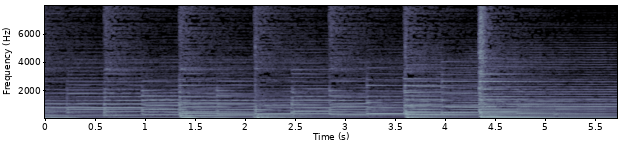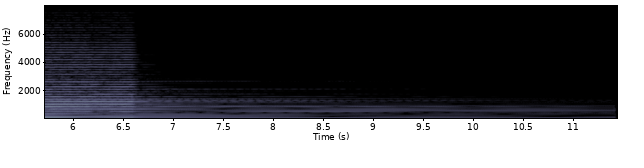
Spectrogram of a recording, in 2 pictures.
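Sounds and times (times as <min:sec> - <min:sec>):
medium tempo soft rock music: 0:00.0 - 0:08.0.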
